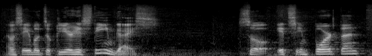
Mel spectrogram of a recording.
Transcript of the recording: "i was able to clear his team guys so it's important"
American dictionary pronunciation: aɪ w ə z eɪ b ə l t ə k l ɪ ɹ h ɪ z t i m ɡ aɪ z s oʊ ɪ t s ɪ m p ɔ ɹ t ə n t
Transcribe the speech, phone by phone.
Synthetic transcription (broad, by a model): aɪ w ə s eɪ b ə l t ə k l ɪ ɹ h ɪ s t i m ɡ aɪ s oʊ ɪ t s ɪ m p ɔ ɹ t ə n t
